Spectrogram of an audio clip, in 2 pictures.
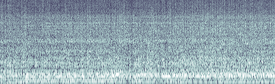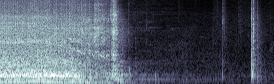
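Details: Holden HQ project car with a big block Chevy engine, newly running with great oil pressure: steady, even rumble at a fast idle with no knocks or ticks, then a clean shutdown; healthy normal running.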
